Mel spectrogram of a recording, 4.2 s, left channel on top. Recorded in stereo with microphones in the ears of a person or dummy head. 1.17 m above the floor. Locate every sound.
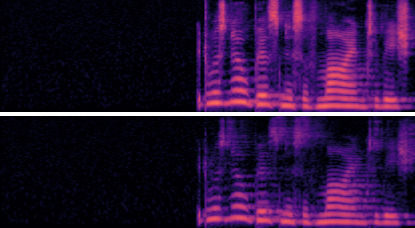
2.0 s a woman speaking: 65° left (ahead or behind), 0.9 m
